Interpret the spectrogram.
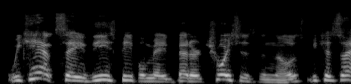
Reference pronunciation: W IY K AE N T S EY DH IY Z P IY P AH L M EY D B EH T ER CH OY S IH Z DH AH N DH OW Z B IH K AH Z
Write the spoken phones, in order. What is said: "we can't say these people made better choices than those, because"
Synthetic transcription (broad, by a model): W IY K AE N T S EY DH IY Z P IY P L M EY D B EH T ER CH OY S IH Z DH AH N DH OW Z B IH K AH Z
